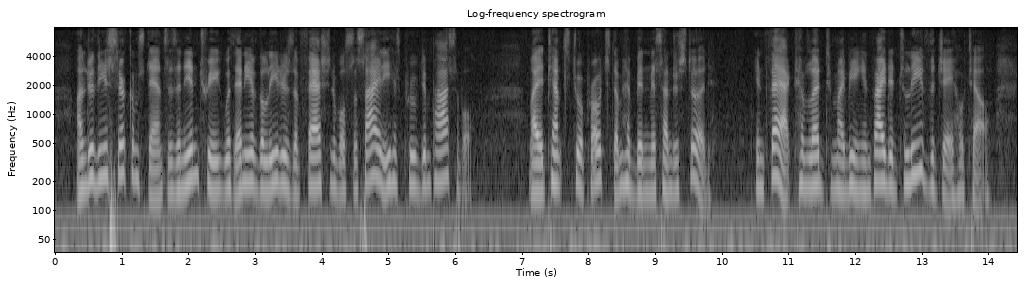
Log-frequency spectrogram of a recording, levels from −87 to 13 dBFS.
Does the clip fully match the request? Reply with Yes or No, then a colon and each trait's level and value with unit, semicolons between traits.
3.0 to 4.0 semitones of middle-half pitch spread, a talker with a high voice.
No: average, 3.5 semitones; medium, 180 Hz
